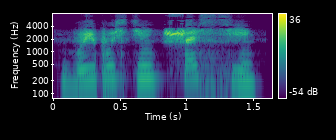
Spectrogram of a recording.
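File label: Speech Russian; Betty; GearDown single; DCS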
